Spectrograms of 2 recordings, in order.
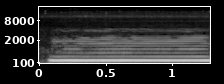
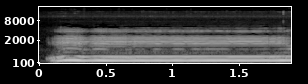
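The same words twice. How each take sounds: First: The hum is relaxed with extra air escaping. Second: The hum is pressed and tight with little air. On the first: Some of the air is wasted without vibrating the vocal cords. "une partie de l'air qui passe ... j'ai un son détendu" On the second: The muscles do the work, which is tiring. "si j'ai pas assez de souffle ... un son un peu trop serré"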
